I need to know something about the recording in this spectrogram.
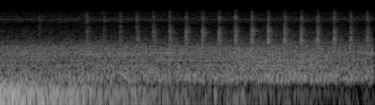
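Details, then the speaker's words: DAF LF truck, engine off, parking brake on, after replacing leaking clutch slave cylinder/actuator: light quick clicking about four per second over a soft hiss as the actuator purges via diagnostics before clutch point recalibration; normal. "Engine is off. N engage. Confirm. So it's purging the actuator now."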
